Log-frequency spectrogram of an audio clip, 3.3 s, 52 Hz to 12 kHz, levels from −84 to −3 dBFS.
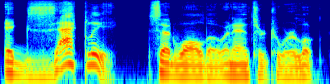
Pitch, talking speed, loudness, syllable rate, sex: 100 Hz, 145 wpm, -21 LUFS, 4.3 syllables/s, male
